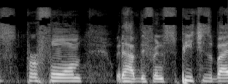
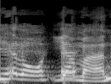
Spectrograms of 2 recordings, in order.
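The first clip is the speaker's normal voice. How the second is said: playful Jamaican accent, raised pitch; 5 semitones higher, slower than usual. Shown as a demonstration. Guest joking that his Irish comes out Jamaican, playful Jamaican accent. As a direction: lean into a Jamaican lilt, higher. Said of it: "it's gonna be Jamaican".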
